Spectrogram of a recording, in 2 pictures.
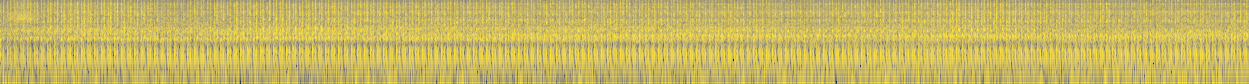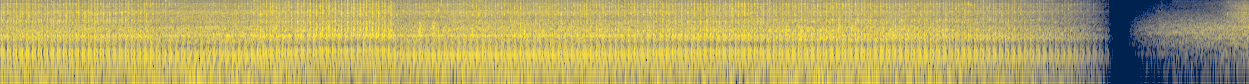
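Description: A custom chopper motorcycle engine idles steadily with a deep, throbbing rumble for a long stretch, then cuts off abruptly near the end.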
